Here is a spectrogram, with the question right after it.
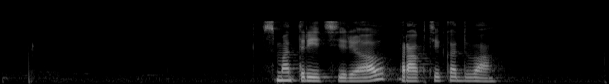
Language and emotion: Russian, neutral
